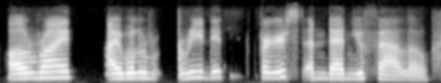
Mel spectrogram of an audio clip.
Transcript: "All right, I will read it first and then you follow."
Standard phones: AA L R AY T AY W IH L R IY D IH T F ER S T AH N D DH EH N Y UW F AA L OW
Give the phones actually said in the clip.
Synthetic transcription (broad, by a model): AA L R AY T AY W IH L R IY D IH T F ER S T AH N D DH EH N Y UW F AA L OW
